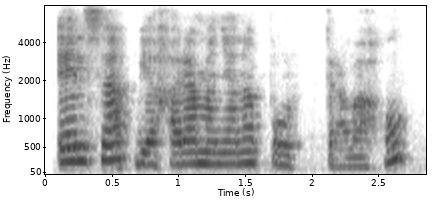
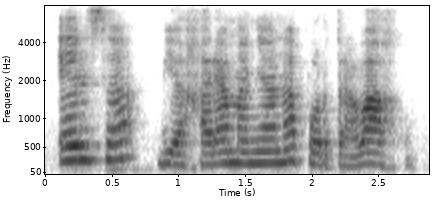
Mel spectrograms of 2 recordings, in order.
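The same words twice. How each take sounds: First: The voice rises at the end. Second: The voice falls at the end. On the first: It is a yes-no question. "hacerlo ascendente" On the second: It is a statement giving information. "mi entonación se va a caracterizar por tener un tono descendente"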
